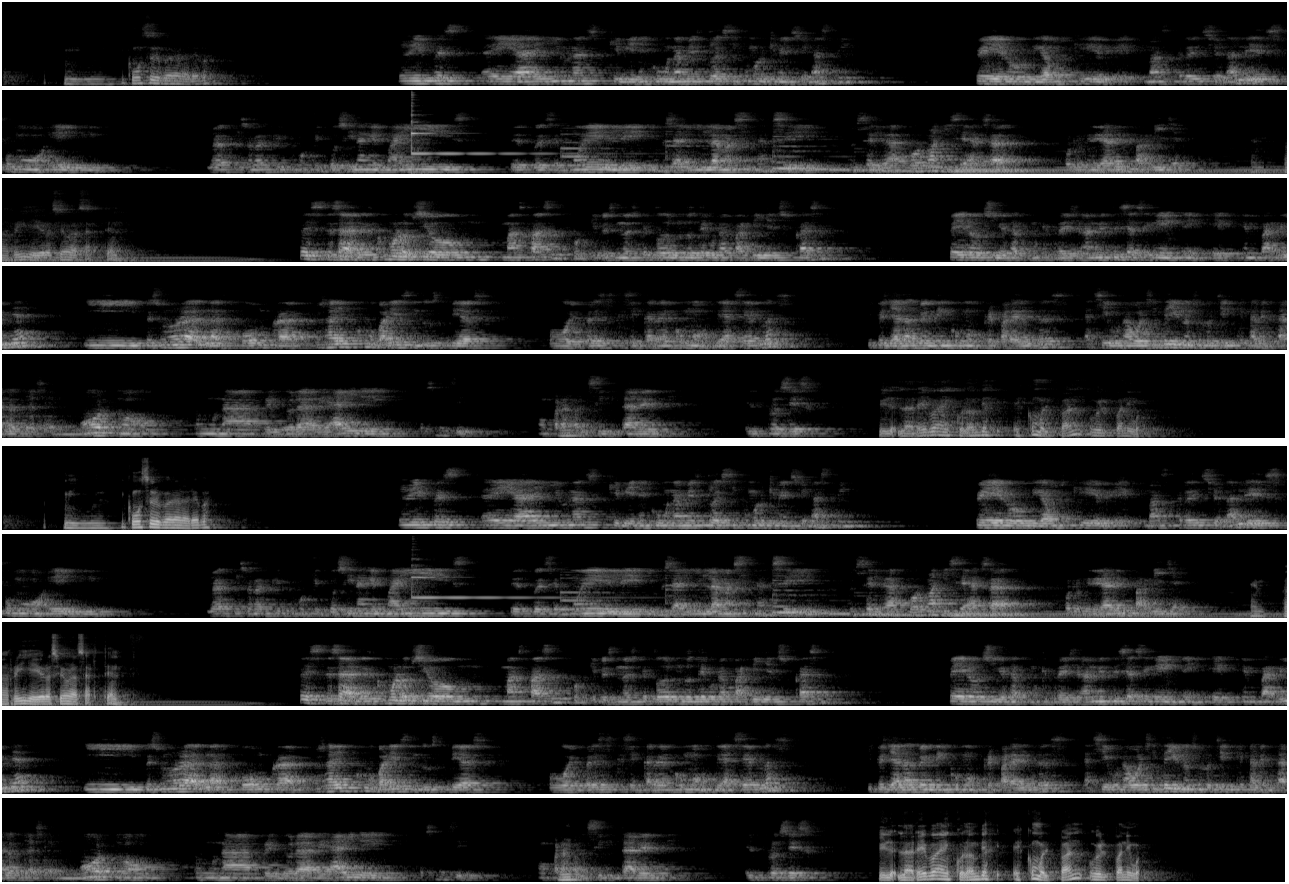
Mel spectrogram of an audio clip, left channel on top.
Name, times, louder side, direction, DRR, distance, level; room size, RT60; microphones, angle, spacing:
voice 1, 0.6-2.1 25.3-26.9 57.0-57.2 60.2-62.8, right 8 dB, 90° right, 13 dB, 0.3 m, -27 dB
voice 2, 4.0-8.5 9.7-13.8 14.9-17.5 17.9-21.0 21.3-22.9 23.5-24.6 28.7-33.9 35.2-38.8 39.4-43.4 44.0-46.4 47.3-52.9 53.3-55.3 55.7-56.0 56.8-58.0 58.8-59.5, right 1 dB, 40° right, -3 dB, 2.5 m, -30 dB
Dishes pots and pans / Chink clink, 16.9-19.1, left 3 dB, 55° left, 0.6 m, -38 dB
sound 1, 18.4-28.2, equal, 20° right, 1.5 m, -39 dB
9.8 x 3.5 x 6.8 m, 0.99 s
head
